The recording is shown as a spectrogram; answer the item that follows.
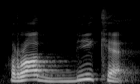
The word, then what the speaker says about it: رَبِّكَ: Удваиваем ба, применяем кесра. Ра здесь у нас твердый звук. Раббика.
